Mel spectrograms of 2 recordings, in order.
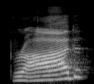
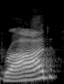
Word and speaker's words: broad: Broad. Broad. Broad. This is how the IPA shows it with an open AZ and father. Broad. You can round your lips a bit more.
